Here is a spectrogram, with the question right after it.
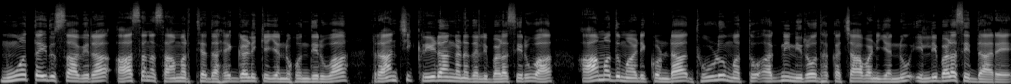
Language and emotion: Kannada, neutral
